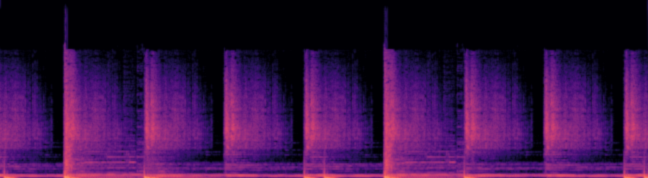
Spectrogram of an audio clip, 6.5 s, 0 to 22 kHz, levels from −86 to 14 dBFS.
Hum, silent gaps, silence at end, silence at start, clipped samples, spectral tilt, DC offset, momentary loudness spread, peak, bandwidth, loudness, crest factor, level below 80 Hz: none; none; 0 s; 0 s; under 0.1%; -4 dB/octave; under 0.1%; 14 LU; 0 dBFS; 16.5 kHz; -21 LUFS; 20 dB; -26 dBFS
